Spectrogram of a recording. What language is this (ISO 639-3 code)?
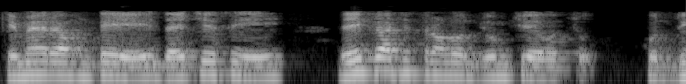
tel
